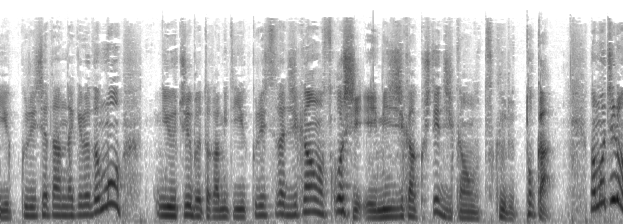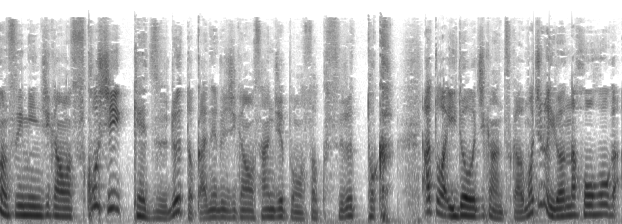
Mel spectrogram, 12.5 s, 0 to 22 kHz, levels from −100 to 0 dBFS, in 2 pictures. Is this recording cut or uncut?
cut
